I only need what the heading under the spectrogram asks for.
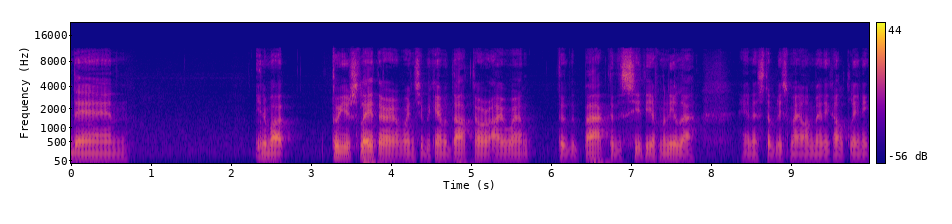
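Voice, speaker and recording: A man's fairly low, monotone voice with flat intonation, long and frequent pauses, and a quiet background. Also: moderate pace. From Philippines. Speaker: physician. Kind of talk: testimony.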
